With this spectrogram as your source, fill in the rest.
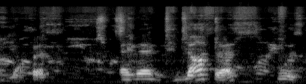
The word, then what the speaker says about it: Yafes: And I should pronounce that by the way in the Ash pronunciation. Yafes.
